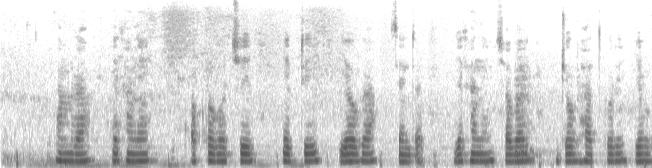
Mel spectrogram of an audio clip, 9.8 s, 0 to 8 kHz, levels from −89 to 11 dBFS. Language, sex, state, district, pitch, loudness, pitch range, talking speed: Bengali, male, West Bengal, Malda, 130 Hz, -30 LUFS, 125-130 Hz, 85 wpm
